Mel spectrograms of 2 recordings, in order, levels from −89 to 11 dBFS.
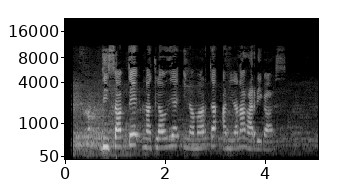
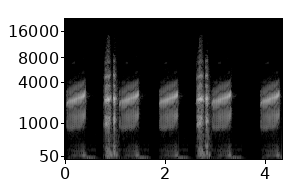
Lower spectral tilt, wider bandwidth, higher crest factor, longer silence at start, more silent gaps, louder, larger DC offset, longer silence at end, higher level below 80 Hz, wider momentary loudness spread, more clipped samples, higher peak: first, -2.5 dB/octave vs 0 dB/octave; second, 11.5 kHz vs 14 kHz; about the same, 22 dB vs 20 dB; about the same, 0.15 s vs 0.05 s; second, none vs 1.72-1.88 s, 3.63-3.91 s; first, -20 LUFS vs -23 LUFS; neither; first, 0.9 s vs 0.05 s; second, -70 dBFS vs -64 dBFS; first, 14 LU vs 11 LU; neither; first, 0 dBFS vs -8 dBFS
